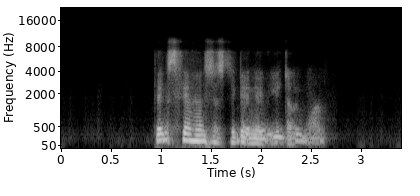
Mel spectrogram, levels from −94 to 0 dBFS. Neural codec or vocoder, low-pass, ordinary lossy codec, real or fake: codec, 16 kHz, 0.5 kbps, FreqCodec, smaller model; 7.2 kHz; Opus, 16 kbps; fake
